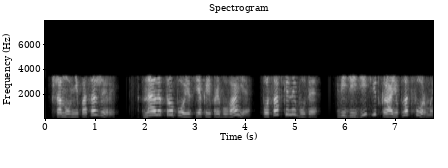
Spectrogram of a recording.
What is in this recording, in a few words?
khs st female, subway station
